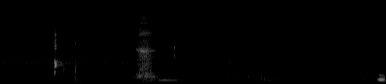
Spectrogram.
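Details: Hiccups in a subject said to get them very often: two short, sharp hiccup-like clicks in a quiet room, with a faint breathy sound between them.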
